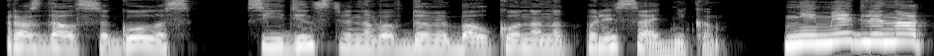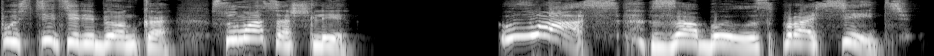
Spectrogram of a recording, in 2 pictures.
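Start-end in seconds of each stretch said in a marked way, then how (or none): 3.9-6.5 high, raised commanding call; indignant order. A narrator's reading. Balcony neighbour to the janitor holding a child, outraged. 7.2-9.3 high, slow, sarcastic shout; angry retort. A narrator's reading. Janitor woman to the neighbour on the balcony, angry.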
